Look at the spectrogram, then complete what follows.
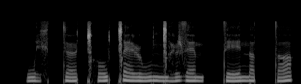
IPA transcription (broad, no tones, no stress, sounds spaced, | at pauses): w e̤ x tː œː ǀʰ o w ǀ ɛː ɭ uː ŋ͡ǀ ə̤ ɭ z ɛː m tː eː n ɾ ʌ tː ʌ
